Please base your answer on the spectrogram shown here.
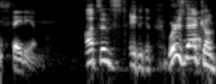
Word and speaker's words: Autzen: Go ahead and pronounce the correct way to say the stadium? So it's Autzen Stadium. Autzen Stadium.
